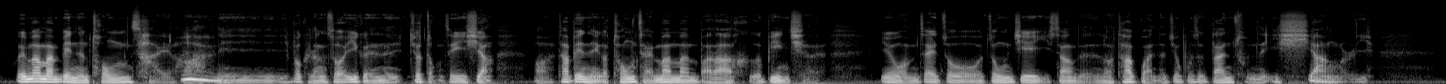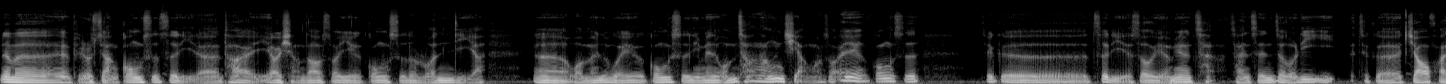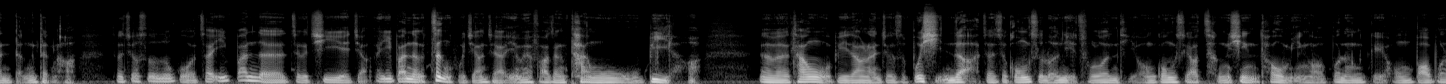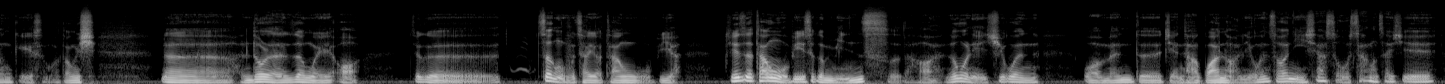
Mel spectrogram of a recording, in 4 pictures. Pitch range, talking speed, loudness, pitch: 90-115 Hz, 275 characters per minute, -21 LUFS, 100 Hz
